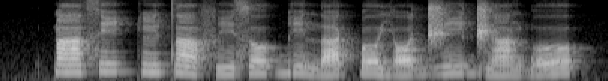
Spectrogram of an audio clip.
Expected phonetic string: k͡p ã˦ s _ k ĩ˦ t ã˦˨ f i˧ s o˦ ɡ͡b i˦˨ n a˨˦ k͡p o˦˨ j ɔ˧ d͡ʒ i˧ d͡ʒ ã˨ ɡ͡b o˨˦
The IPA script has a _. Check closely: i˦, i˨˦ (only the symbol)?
i˦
